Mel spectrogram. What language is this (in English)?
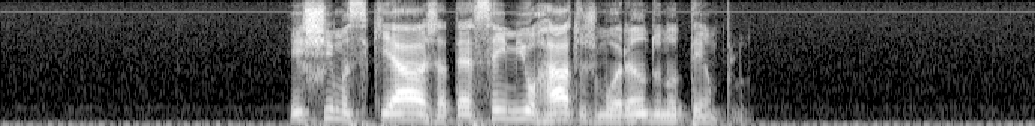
Portuguese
